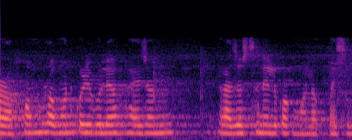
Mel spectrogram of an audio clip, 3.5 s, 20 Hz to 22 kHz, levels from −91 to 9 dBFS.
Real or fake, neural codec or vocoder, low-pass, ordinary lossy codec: real; none; 7.2 kHz; none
